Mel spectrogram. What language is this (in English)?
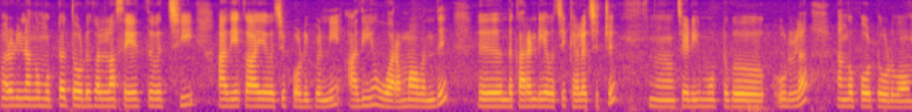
Tamil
